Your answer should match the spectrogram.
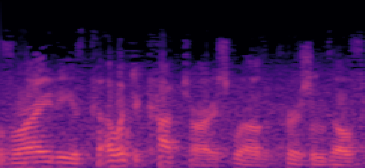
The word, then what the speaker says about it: Qatar: Qatar. Qatar? Yes. I've never known exactly how to pronounce it.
